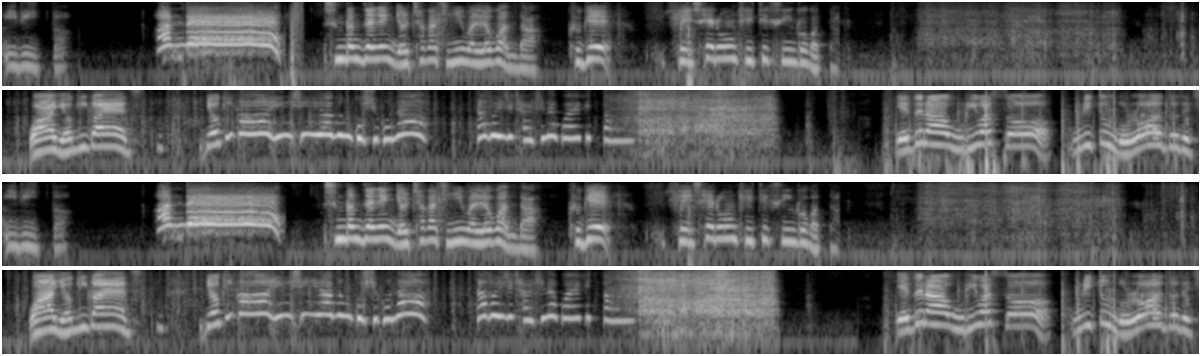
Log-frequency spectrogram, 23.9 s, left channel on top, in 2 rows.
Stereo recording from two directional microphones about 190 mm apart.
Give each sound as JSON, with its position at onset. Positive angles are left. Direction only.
{"t": 0.0, "sound": "a woman's voice", "side_deg": 0}
{"t": 1.5, "sound": "a sound", "side_deg": 0}
{"t": 3.2, "sound": "a woman's voice", "side_deg": 0}
{"t": 12.8, "sound": "a child's voice", "side_deg": -10}
{"t": 15.8, "sound": "speech", "side_deg": -5}
{"t": 18.4, "sound": "a sound", "side_deg": -40}
{"t": 20.9, "sound": "a child's voice", "side_deg": 15}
